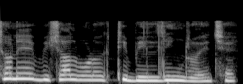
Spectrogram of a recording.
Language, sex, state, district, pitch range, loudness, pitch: Bengali, male, West Bengal, Cooch Behar, 170-220 Hz, -12 LUFS, 195 Hz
